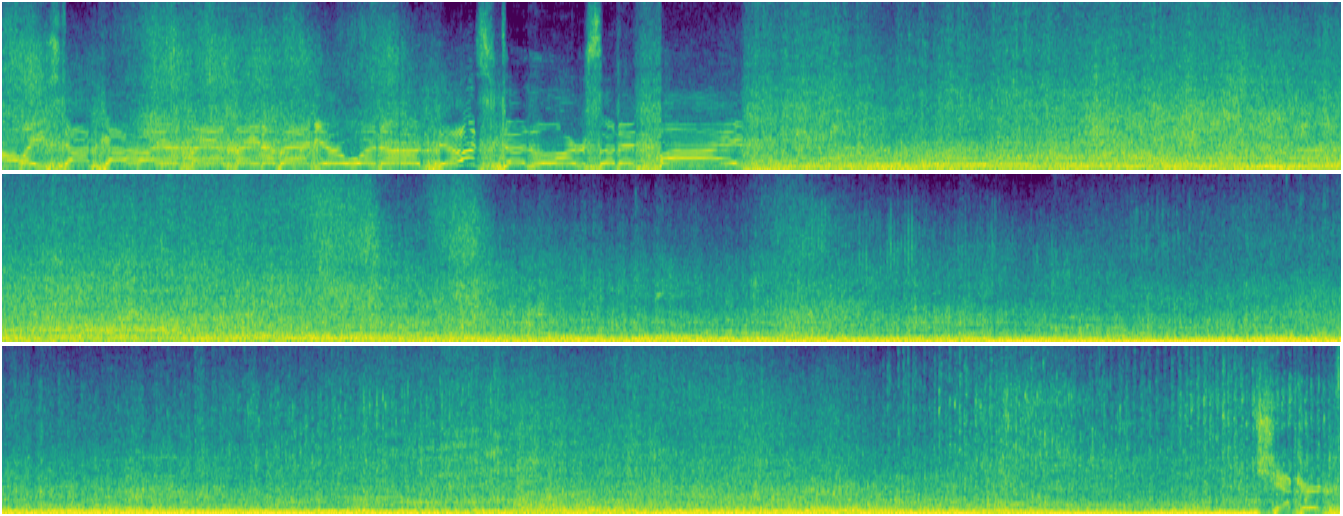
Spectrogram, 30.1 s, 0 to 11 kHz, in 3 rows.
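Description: Dirt-track stock cars' V8 engines running at speed around the oval, a steady loud engine sound that grows louder and rises in pitch over the last several seconds.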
